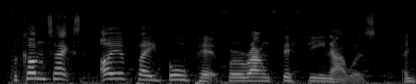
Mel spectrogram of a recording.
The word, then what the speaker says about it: BALL x PIT: Before you come at me, yes, it is Bull Pit. We don't pronounce the X. We don't say cross. It is Bull Pit.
